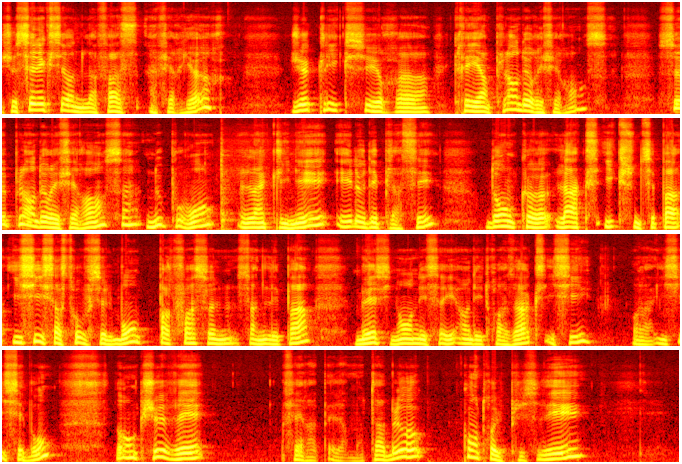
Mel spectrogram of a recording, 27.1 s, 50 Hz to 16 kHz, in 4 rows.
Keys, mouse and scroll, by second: 4.9 click, 6.4-7.8 drag, 9.0-10.3 drag, 12.5-13.8 drag, 14.6-16.3 drag, 18.5 click, 19.0-19.4 scroll down 2, 19.5-20.4 scroll up 4, 23.1 click, 24.9 v.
